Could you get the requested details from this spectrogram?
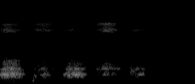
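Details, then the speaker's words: Hollow, breathy 'o'-timbred blowing on both inspiration and expiration, imitated by mouth while teaching chest auscultation: cavernous (cavitary) breath sound over a lung cavity in consolidated lung. "voy a escuchar un soplo cavitario, que no es nada más que como un tubárico pero o."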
